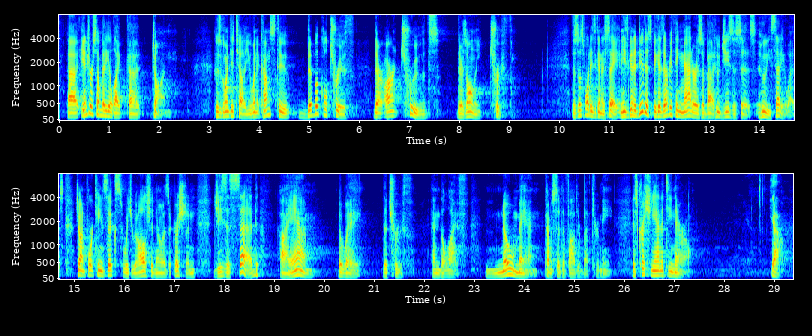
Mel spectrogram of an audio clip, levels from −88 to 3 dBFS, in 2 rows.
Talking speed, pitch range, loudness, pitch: 170 wpm, 110-145 Hz, -25 LUFS, 130 Hz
